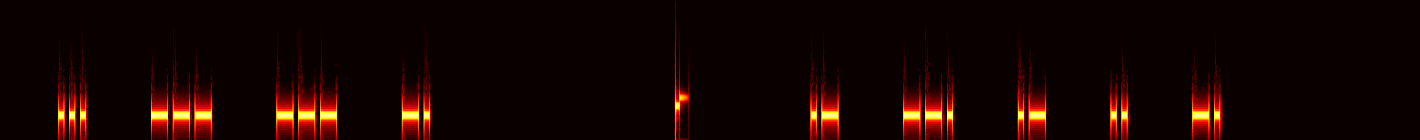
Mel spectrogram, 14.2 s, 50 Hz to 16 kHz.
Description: Morse code, heard as a keyed tone, about 23 wpm, spaced as for 10 wpm, 700 Hz. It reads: SOON AGAIN
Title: 4x Character Spacing - Top 500 Words - 22wpm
